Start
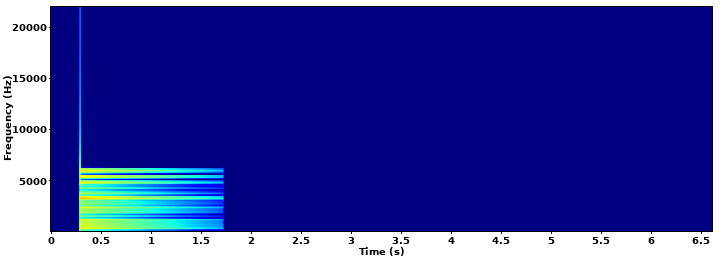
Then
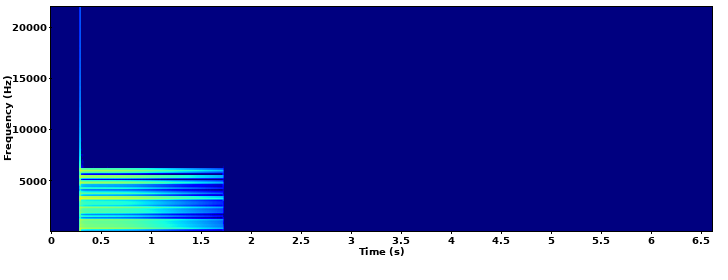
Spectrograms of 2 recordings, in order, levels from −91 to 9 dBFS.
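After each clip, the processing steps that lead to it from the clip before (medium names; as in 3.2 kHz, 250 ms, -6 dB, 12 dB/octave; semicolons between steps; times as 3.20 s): compression, threshold -24 dBFS, peak gain reduction 8 dB; trim -1.5 dB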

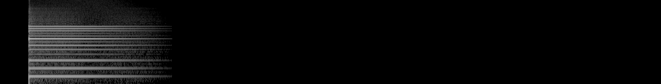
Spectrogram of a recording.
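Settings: waveshaping leveller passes 3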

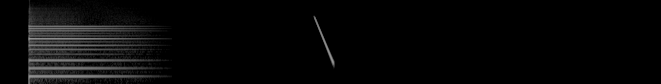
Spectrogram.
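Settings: painted sound fall, 3.14–3.34 s, 930–10000 Hz -23 dBFS; trim -6 dB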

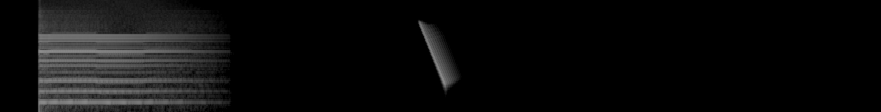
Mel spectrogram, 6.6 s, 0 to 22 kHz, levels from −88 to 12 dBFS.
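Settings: flange 1.4 Hz, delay 8.6 ms, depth 8.3 ms, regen +61%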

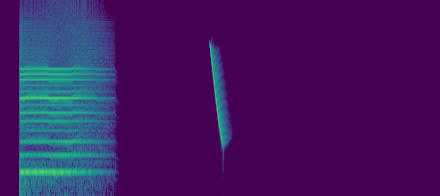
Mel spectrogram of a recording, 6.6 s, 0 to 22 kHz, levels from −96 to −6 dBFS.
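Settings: rotary cabinet horn 0.6 Hz, later 7 Hz, at 3.09 s; trim +7.5 dB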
